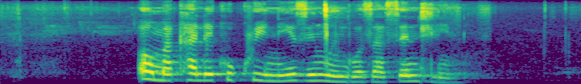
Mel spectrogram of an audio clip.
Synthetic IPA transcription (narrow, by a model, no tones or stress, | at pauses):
ɔmakʰalekʰukʰwiniiziŋ͡ǀʱiŋɡʱɔzasend͡ɮʱiːni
